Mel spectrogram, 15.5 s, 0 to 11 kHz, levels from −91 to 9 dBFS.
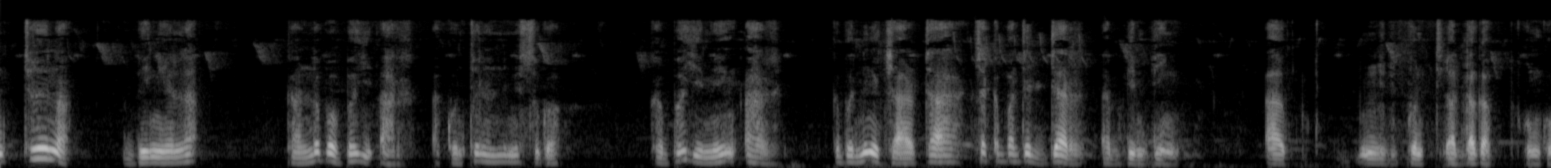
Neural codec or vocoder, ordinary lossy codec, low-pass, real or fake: none; AAC, 32 kbps; 7.2 kHz; real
